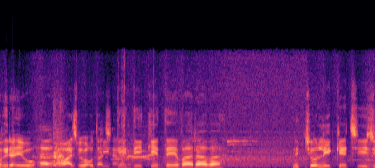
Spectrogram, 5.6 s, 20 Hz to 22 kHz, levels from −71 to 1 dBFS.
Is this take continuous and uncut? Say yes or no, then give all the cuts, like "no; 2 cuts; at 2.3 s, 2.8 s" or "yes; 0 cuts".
no; 1 cut; at 1.6 s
